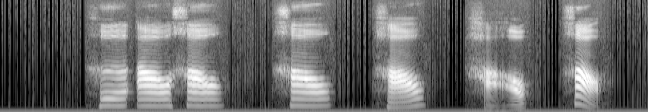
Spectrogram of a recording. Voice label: "hao", chinese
